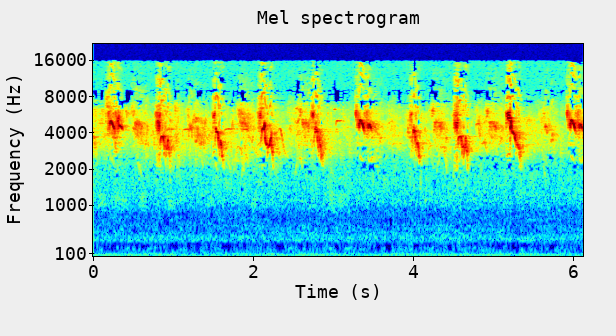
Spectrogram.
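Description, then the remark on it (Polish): A sparrow chirps steadily and repeatedly, about two short notes per second, each chirp landing at a slightly different pitch, clear, with no other sounds around. “Charakterystyczne jest to, że kolejne ćwierknięcia wydawane są w nieco zmienionej tonacji.”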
